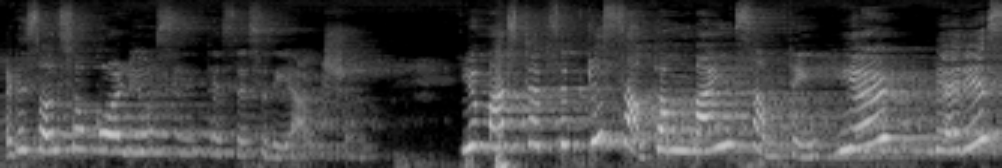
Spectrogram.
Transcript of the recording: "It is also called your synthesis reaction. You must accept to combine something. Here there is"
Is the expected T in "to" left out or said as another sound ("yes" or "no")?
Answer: yes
